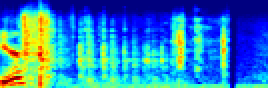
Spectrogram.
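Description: A few light clicks and rattles of a USB cable being handled where it plugs into an embroidery machine's port.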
